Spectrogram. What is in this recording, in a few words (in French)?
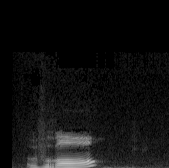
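"Vran", French; phonetique; la syllabe an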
